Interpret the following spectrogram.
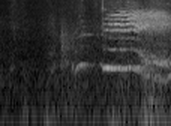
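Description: Quiet for about a second, then a high, voice-like call starts and holds one steady pitch, growing loud in the last half second.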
